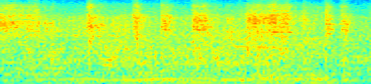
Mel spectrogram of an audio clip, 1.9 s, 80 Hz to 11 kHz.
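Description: A 500cc motocross motorcycle races in a 1989 European 500 Grand Prix, its loud engine droning and revving up close without a break.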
